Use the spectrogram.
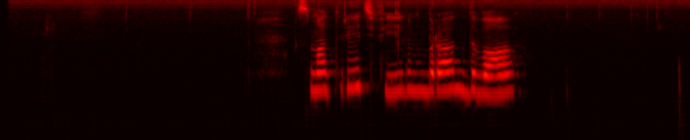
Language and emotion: Russian, sad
